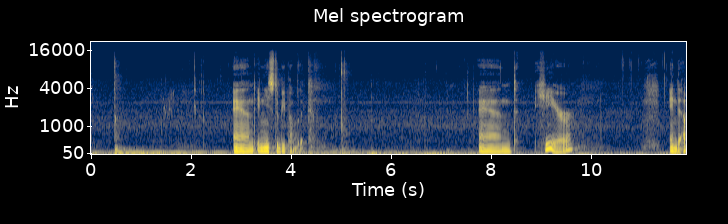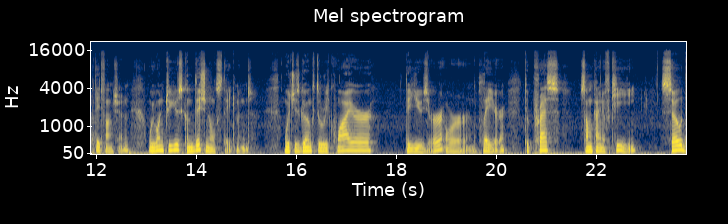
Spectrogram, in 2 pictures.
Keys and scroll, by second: 0.0-0.9 typing, 4.1-5.8 typing.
